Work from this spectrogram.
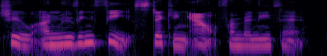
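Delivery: ordinary delivery, nothing marked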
